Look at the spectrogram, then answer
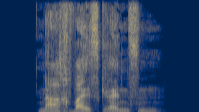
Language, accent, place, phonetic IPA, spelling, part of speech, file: German, Germany, Berlin, [ˈnaːxvaɪ̯sˌɡʁɛnt͡sn̩], Nachweisgrenzen, noun, De-Nachweisgrenzen.ogg
- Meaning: plural of Nachweisgrenze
